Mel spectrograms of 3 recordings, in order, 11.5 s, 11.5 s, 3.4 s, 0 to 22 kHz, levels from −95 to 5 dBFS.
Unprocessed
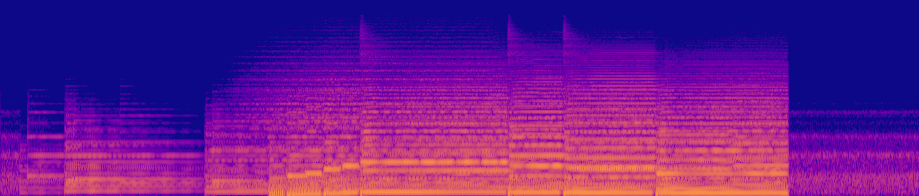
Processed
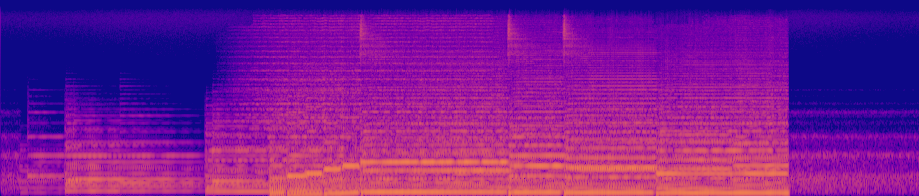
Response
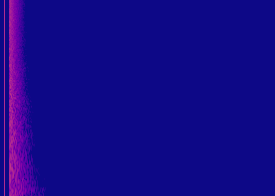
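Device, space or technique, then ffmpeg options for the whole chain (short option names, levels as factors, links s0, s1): FM broadcast chain: -filter_complex "[0:a]highpass=80,dynaudnorm=f=210:g=11:m=1.58,acrossover=split=120|290|650|4300[s0][s1][s2][s3][s4];[s0]acompressor=threshold=0.0501:ratio=4[s5];[s1]acompressor=threshold=0.00891:ratio=4[s6];[s2]acompressor=threshold=0.0447:ratio=4[s7];[s3]acompressor=threshold=0.0224:ratio=4[s8];[s4]acompressor=threshold=0.00224:ratio=4[s9];[s5][s6][s7][s8][s9]amix=inputs=5:normalize=0,aemphasis=mode=production:type=50fm,alimiter=limit=0.119:level=0:latency=1:release=51,asoftclip=type=hard:threshold=0.0794,lowpass=f=15000:w=0.5412,lowpass=f=15000:w=1.3066,aemphasis=mode=production:type=50fm"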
